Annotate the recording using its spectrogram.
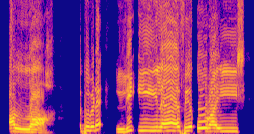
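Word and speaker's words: قريش: means bowl എന്ന് പറയുന്നത് പറയുന്ന ഔ എന്നുള്ള ഉച്ചാരണം അത് ഔ എന്നുള്ള ഉച്ചാരണം അല്ല മറിച്ച് എന്താണ് അത് അലിഫ് വാവിന്റെ കൂടെയോ സുക്കൂനുള്ള വാവിന്റെ കൂടെയോ അല്ലെങ്കിൽ സുക്കൂനുള്ള യാന്റെ കൂടെയോ വരുമ്പോൾ ഉള്ള ഉച്ചാരണമാണ് അപ്പൊ ഇവിടെ എന്ത് ചെയ്യണം ഖുറൈഷ് അപ്പൊ ഖുറൈഷ് പിന്നെ എല്ലാ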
